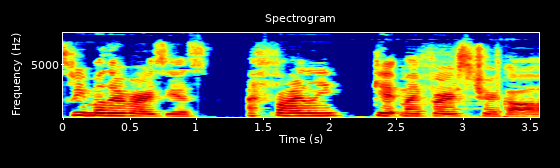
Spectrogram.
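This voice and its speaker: A woman with a bright, sharp tone and fairly high pitch speaks with ordinary pitch variation over a quiet background. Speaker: gaming commentator. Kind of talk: gameplay commentary. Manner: fast; animated.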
